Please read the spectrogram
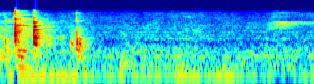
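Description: Ceramic bowls clinking against each other and the countertop as they are moved, several quick clinks in the first half-second, then a faint steady low hum.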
